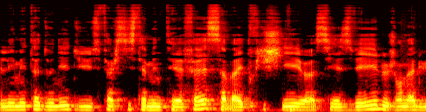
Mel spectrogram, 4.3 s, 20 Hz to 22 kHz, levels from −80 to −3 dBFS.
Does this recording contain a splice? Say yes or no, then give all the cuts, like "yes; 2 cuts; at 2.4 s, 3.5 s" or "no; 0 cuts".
yes; 1 cut; at 2.5 s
